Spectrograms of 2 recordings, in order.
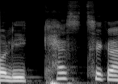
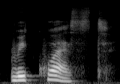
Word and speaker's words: request: QUE는 쾌가 아니라 코에라고 했죠. 그래서 request가 아니라 request, request, request.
